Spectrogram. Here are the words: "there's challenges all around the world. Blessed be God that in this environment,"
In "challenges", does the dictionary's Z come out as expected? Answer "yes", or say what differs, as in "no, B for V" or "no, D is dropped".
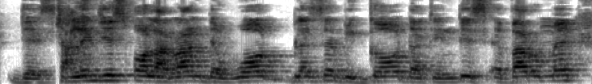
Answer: no, S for Z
